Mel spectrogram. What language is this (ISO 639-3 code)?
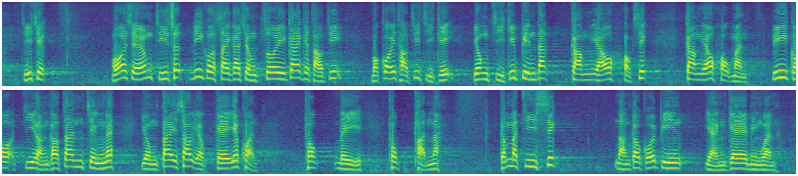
yue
